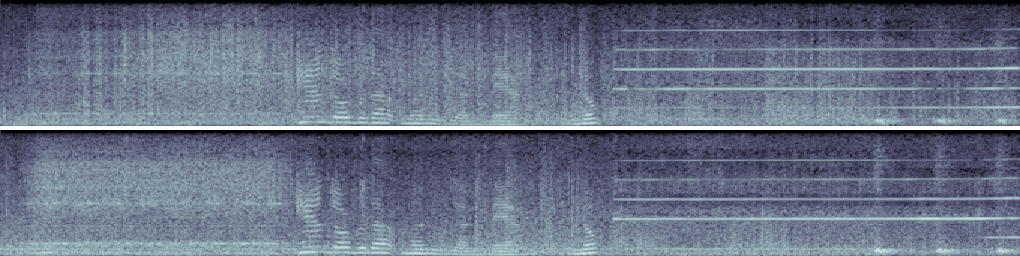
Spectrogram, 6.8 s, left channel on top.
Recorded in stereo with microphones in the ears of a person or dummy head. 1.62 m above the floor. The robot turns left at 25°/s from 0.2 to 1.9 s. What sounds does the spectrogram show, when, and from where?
2.0 s a woman speaking: 10° left (ahead or behind), 0.7 m
4.1 s a flute: 15° left (ahead or behind), 3.5 m
5.8 s a whoosh: 45° right (ahead or behind), 5.5 m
